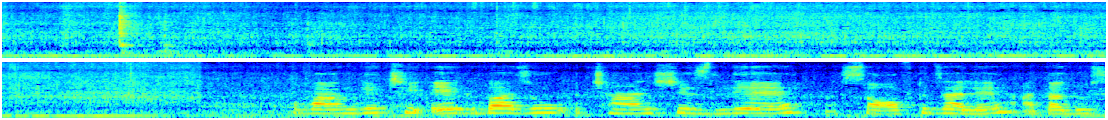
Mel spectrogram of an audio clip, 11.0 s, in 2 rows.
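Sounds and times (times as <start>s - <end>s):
food sizzling in a metal pot: 0.0s - 11.0s
metal spatula turning food: 0.4s - 1.8s.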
